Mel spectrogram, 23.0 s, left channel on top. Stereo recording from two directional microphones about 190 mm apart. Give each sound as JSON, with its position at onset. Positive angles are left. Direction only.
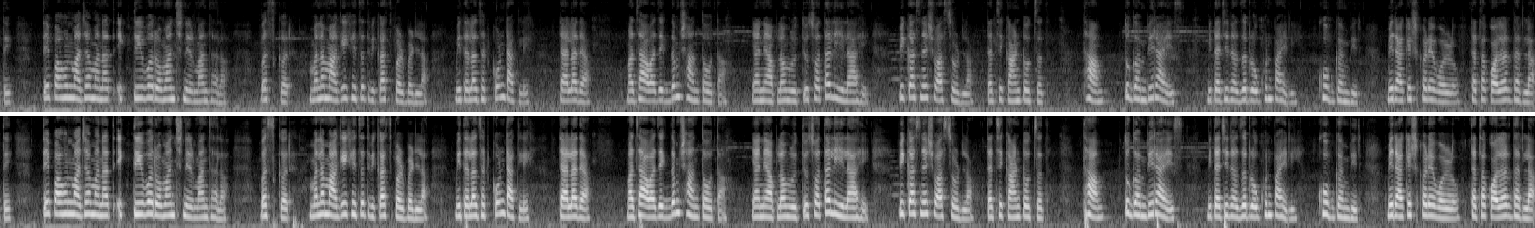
{"t": 0.6, "sound": "a woman's voice", "side_deg": -35}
